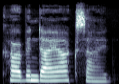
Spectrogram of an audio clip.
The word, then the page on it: carbon dioxide: American English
